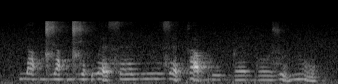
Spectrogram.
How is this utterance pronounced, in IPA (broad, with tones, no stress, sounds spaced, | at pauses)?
j ä˦ ʔ d͡ʑ ä˦ ʔ d͡ʑ ɛ˦ ʔ w ɛ̰˦˨ sʰ ɛ˦ ɲ ĩ˦ z ɛ̰˦˨ k ä̰˦˨ b u˨ b ɛ˨ b o˨ ʊ̯ z ṵ˦˨ ɲ ũ˦˨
